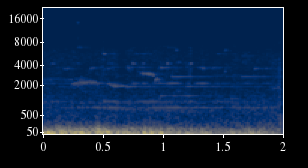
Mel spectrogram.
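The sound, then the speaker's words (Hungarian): Wind buffets the microphone with a steady, low rumbling roar that surges and eases slightly over a couple of seconds, with no voices. “Most amikor így fúj a szél, akkor kicsit belehallgatok, hogy mit hallanak a”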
